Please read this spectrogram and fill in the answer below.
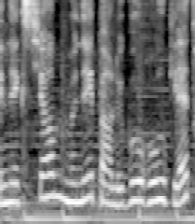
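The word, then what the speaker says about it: NXIVM: la secte sexuelle et nikci vm prononcé nexium menée par le gourou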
